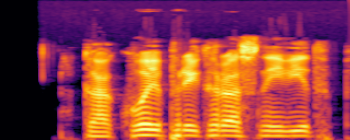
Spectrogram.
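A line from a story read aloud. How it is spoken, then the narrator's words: Sighing. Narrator (Russian): вздохнув, сказала Шави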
